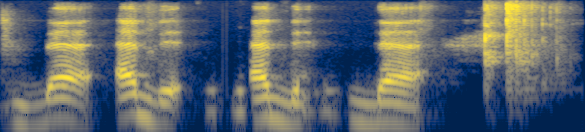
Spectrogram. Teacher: kalau huruf dal itu ujung lidah nempel ke gigi seri atas.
